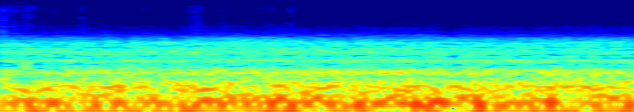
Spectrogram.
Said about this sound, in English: I am imagining that you're in the subway, because I heard it too. Whatever that ambient noise is, I am here for. I love it.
